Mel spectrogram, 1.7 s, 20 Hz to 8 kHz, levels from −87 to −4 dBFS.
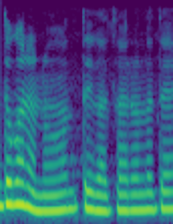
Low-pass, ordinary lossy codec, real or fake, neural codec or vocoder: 7.2 kHz; none; real; none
